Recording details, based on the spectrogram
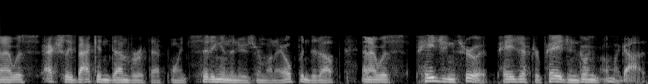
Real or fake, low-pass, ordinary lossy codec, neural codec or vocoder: fake; 7.2 kHz; AAC, 16 kbps; codec, 24 kHz, 3.1 kbps, DualCodec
